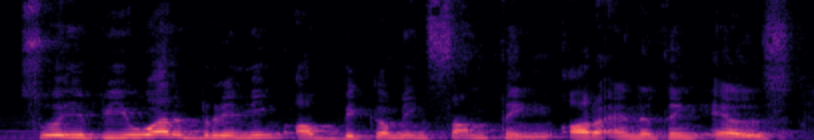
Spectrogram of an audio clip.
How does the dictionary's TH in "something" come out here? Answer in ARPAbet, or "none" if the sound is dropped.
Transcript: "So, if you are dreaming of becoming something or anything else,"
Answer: T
